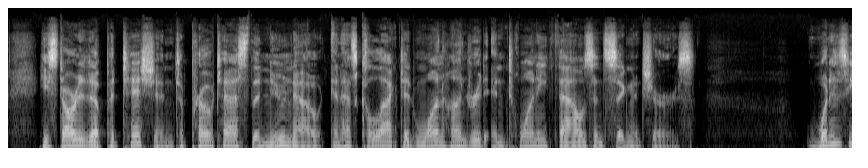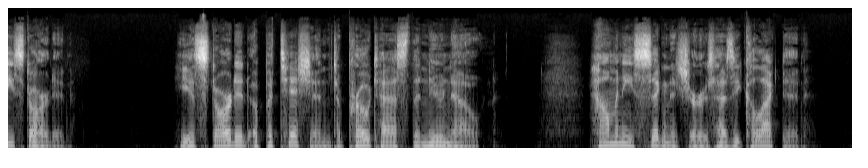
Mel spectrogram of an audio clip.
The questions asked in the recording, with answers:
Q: How many signatures has he collected?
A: He has collected 120,000 signatures.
